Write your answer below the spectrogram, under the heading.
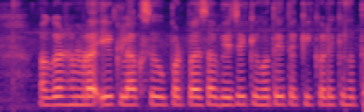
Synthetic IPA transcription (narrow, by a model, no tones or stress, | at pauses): əɡəɾɦəmɾaʔeːklaːkʰseuːpəɾpɛːsabʱed͡ʒekeɦot̪eit̪ɔkikəɾekeɦot̪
